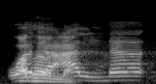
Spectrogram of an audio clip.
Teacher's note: أظهر اللام واحرص على السكون في جعلنا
